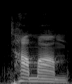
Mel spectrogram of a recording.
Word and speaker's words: Tamam: And everywhere that phrase shows up in this case, it is spelled correctly. Tamam. T-A-M-A-M. Okay? – Okay. – But for some reason, it is widely known as Tamam with an N because,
